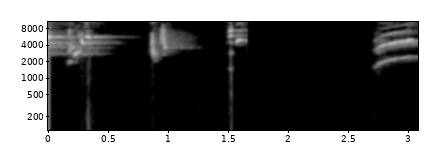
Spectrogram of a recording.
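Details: Short European goldfinch notes during mating: a twittering burst, a brief buzzy note, a tiny click and a rising clear whistled phrase, with gaps of silence.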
